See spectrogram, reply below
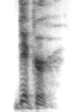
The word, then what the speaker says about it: Dicker: That kick by Dicker, is it Dicker or Decker? I don't want to pronounce it right. – Dicker.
